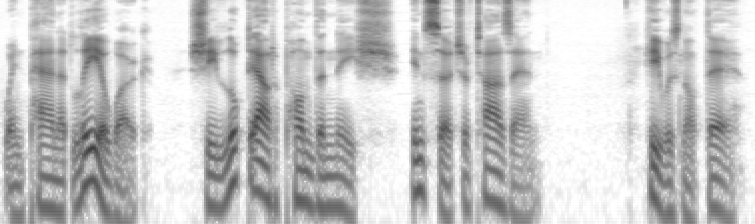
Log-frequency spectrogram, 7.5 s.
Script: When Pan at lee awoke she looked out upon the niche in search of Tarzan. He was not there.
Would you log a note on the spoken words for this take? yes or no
no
